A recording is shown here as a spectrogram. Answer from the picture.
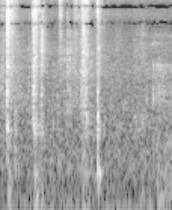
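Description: A few short, light clicks over a steady low hum: three faint knocks in two seconds, with no shot.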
